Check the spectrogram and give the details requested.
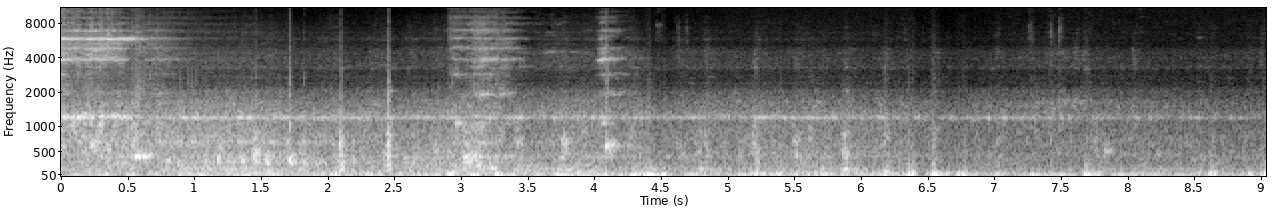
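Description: Passenger train running past and pulling away, its rumble and wheel noise fading, with a steady high whine and scattered clicks from the wheels on the rails. Two brief high squeaks about three and four seconds in.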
